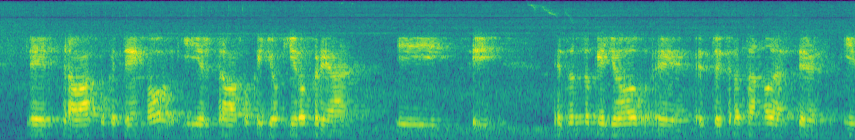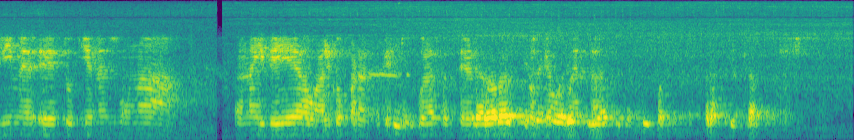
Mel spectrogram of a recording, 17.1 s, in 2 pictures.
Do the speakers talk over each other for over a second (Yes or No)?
Yes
